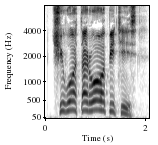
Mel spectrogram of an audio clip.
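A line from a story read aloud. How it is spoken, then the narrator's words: Ducks shouting. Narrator (Russian): закричали им кряквы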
